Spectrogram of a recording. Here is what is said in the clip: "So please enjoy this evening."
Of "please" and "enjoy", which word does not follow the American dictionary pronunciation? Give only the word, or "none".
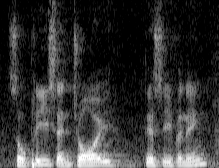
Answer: please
